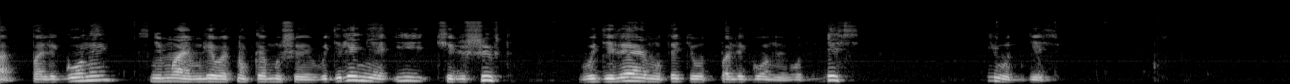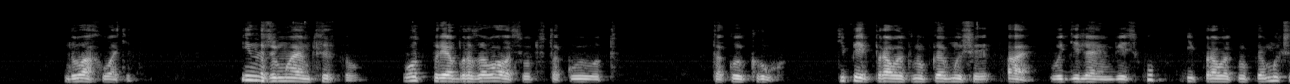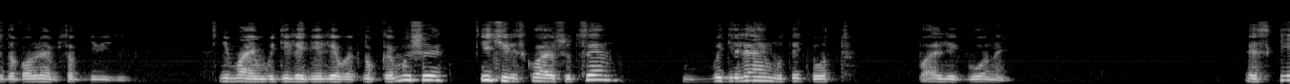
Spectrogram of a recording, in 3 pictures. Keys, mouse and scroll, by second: 1.4 click, 4.7 click, 5.6 shift+click, 7.7 shift+click, 8.1 middle click, 10.0 shift+click, 11.1 shift+click, 12.6 shift+click, 12.6-14.8 scroll down 2, 12.9 middle click, 16.0 click, 16.8-18.1 scroll up 3, 17.2 middle click, 21.6 right click, 23.0 a, 26.0 right click.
